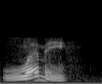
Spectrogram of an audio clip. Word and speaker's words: Lemme: Raymond Lemme, actually. – Lemme, okay. – I understand it's pronounced.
